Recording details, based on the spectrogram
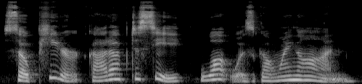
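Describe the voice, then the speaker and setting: Slow, lively woman reading a storybook aloud. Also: fairly low pitch. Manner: expressive, chatty, prompting listeners with questions. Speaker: library story-time host and reader. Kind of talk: picture book read-aloud with asides to children.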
